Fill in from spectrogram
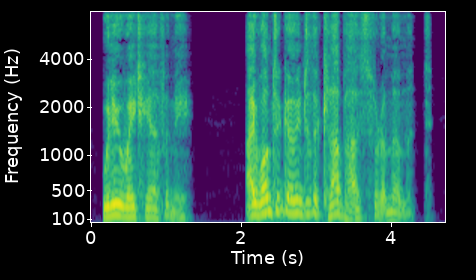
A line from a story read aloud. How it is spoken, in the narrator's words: he said in a low, vibrant voice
